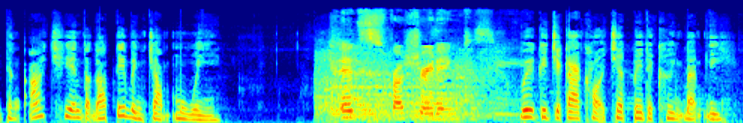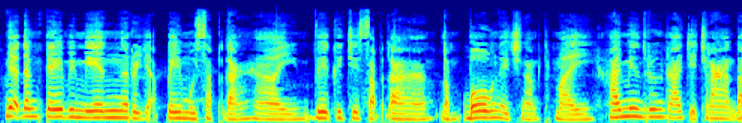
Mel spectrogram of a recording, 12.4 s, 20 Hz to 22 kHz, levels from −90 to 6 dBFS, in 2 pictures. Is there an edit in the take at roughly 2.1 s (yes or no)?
no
